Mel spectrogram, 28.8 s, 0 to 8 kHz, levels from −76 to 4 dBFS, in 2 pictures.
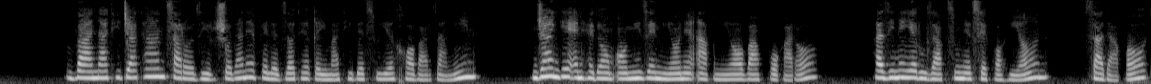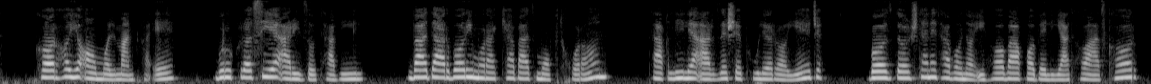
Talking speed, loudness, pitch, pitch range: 95 wpm, -20 LUFS, 205 Hz, 185-235 Hz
